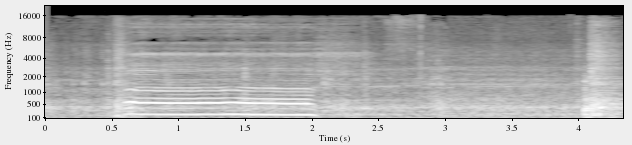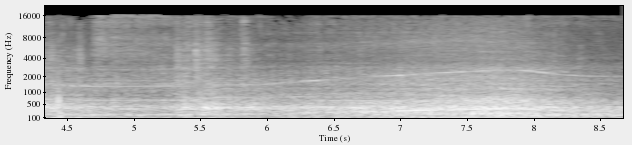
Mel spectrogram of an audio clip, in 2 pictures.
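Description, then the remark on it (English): A garbage truck's gasoline engine rumbles loudly and revs, its pitch climbing steadily toward the end, after a brief, steady horn-like blast near the start and a sharp thump in the middle. “Yeah, get gigantic trucks that run on gasoline to have gigantic mechanical parts made of metal and that need oil, and fuck you, you mechanical monstrosity, you piece of shit.”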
